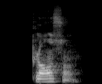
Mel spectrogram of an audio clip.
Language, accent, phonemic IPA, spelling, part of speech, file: French, France, /plɑ̃.sɔ̃/, plançon, noun, LL-Q150 (fra)-plançon.wav
- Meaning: 1. cutting 2. a medieval French infantry weapon, primarily used for smashing and thrusting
